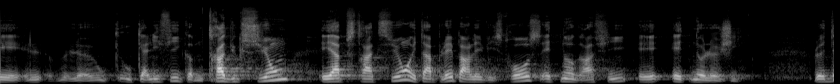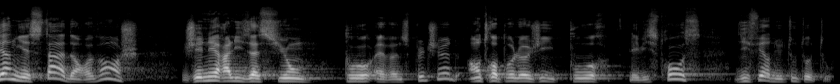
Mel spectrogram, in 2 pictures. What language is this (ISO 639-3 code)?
fra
